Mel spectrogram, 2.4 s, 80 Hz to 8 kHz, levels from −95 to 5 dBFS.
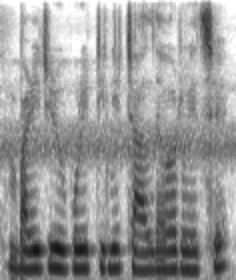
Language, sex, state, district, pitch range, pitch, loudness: Bengali, female, West Bengal, Cooch Behar, 195-210 Hz, 200 Hz, -13 LUFS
